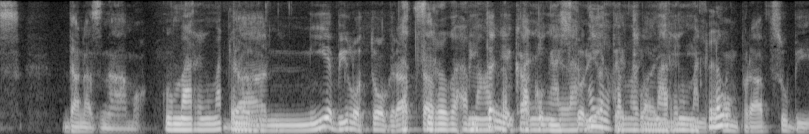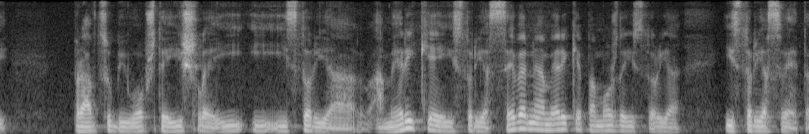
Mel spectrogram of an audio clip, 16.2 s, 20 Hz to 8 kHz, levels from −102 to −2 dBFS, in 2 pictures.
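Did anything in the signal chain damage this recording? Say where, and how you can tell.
No, nothing in the chain from capture to playback has damaged this speech. The call's microphone processing can be heard working as designed, trimming the lowest bass and leaving nothing above 8 kHz.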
